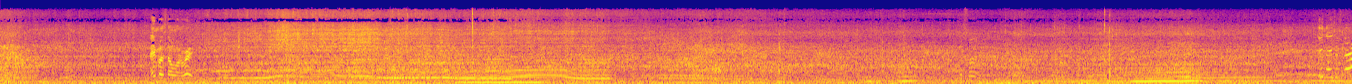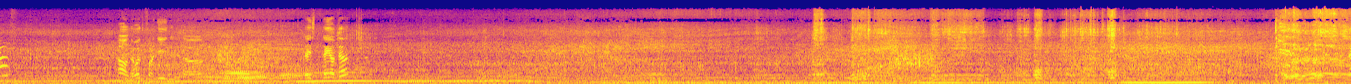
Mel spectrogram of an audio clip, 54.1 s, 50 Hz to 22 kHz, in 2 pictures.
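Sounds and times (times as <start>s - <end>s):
car engine drone: 0.0s - 54.0s
tyre and road noise: 0.0s - 54.0s.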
